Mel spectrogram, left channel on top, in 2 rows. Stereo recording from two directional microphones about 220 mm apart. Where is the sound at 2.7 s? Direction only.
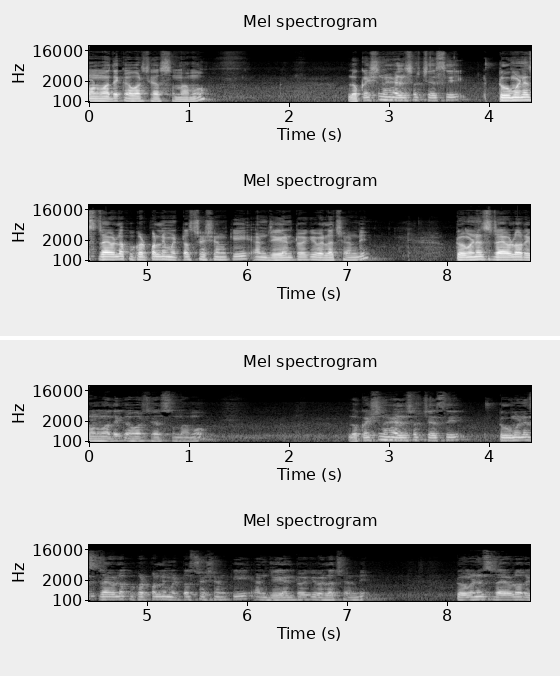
45° left (ahead or behind).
